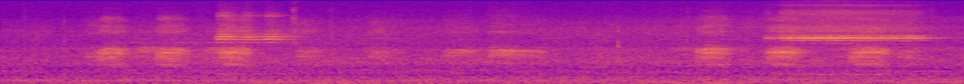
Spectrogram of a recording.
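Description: Birds calling outdoors: a string of short, separate calls, about eight in all, with a higher, longer call twice.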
